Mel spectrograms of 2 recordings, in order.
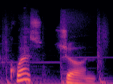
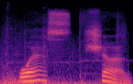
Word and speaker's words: question: Muchos pronuncian esta palabra question, pero aquí la t se pronuncia como sh, la i se pronuncia i, la o se pronuncia a question.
